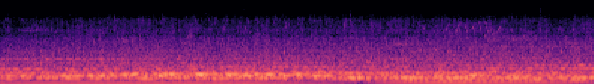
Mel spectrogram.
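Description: nature, river water flowing

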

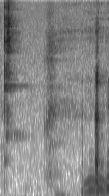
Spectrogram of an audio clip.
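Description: household object, champagne glasses clinking

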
